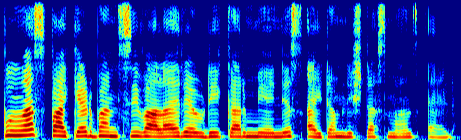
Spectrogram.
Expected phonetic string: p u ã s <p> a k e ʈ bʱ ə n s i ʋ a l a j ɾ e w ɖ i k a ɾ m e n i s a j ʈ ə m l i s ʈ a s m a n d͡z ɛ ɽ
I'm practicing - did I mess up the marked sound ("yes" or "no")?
no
